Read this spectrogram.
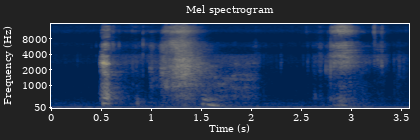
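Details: Repeated sharp, hissing sneeze bursts over low room hum in a person with grass pollen allergy (allergic rhinitis), spring pollen season, off medication for several days, sneezing endlessly with a pink nose.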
